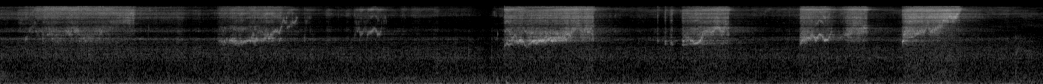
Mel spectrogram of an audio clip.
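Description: Surgical implant drill in a contra-angle handpiece running in short bursts, about seven starts and stops, as it cuts an implant site through a guide sleeve. Each burst is a high-pitched whine that glides in pitch as the drill speeds up or slows.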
